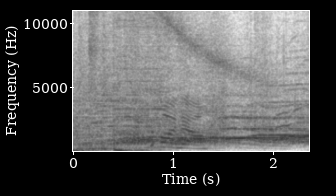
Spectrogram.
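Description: A studio audience on a daytime talk show cheers and whoops loudly, a dense sustained roar of many voices with shouts rising over it, filling the whole moment at a steady high level.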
